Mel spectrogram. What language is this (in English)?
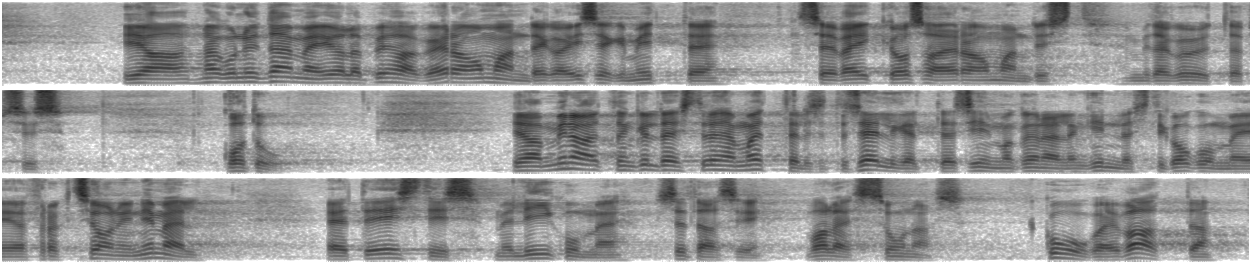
Estonian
